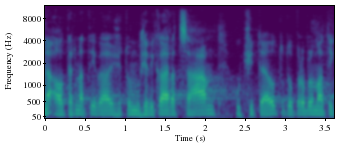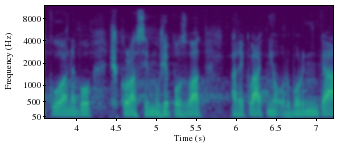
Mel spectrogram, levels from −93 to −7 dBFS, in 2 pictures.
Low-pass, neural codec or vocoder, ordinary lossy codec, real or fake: 10.8 kHz; none; Opus, 64 kbps; real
